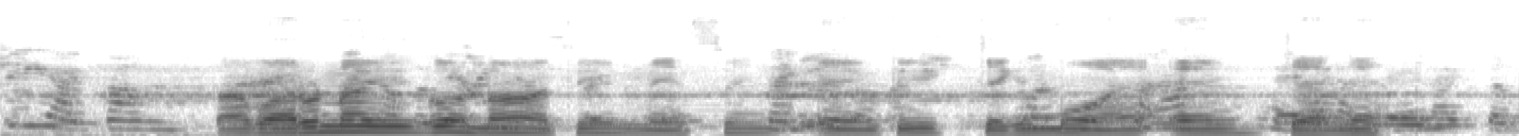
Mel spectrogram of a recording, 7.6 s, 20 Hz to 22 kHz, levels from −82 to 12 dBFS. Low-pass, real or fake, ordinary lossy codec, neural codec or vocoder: 14.4 kHz; real; none; none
